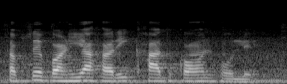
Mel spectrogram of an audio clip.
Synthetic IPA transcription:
sɐbsebɐɽ̤ijaɦɐɾikʰːaːd̪kɔːnɦoːleː

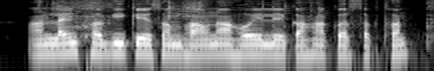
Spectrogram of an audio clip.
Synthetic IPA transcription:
ɔnlaɪnʈʰəɡikesəmbʱawnaɦoelekəɦãkəɾsəkt̪ʰən

